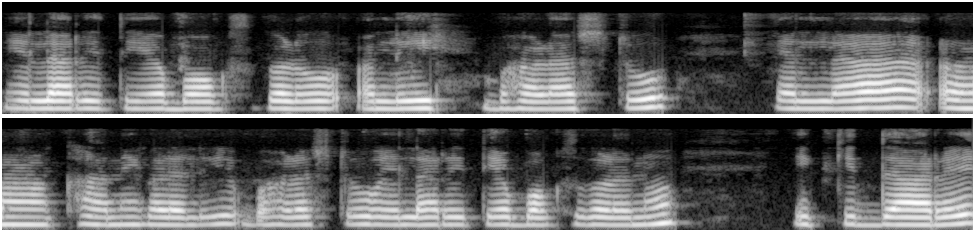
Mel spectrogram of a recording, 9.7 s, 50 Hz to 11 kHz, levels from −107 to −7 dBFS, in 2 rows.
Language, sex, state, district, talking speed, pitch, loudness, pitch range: Kannada, female, Karnataka, Bidar, 90 wpm, 220 Hz, -18 LUFS, 215-230 Hz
